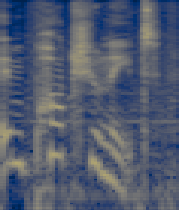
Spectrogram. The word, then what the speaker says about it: importunate: day this morning's word of the day is importunate importunate it's spelled i-m-p-o-r-t-u-n-a-t-e importunit it is an adjective which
